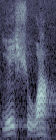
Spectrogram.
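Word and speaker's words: ישוע: 영어로는 아 예 그 우리가 부르는 예수라는 단어가 히브리 말로는 예슈아 헬라어로는 예수스 라틴어로 예수스 영어로도 한동안 17세기 까서는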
